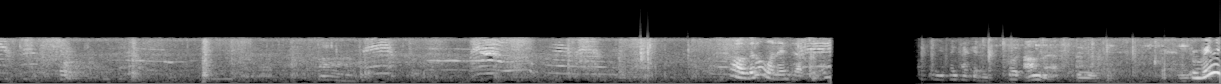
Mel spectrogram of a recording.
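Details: Rescued cats and kittens from Fukushima, Japan, newly arrived at Japan Cat Network and playing with a toy indoors; several rising-falling meows stand out late in the recording over steady conversation, with a brief silent dropout near the end.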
